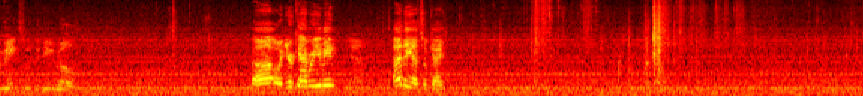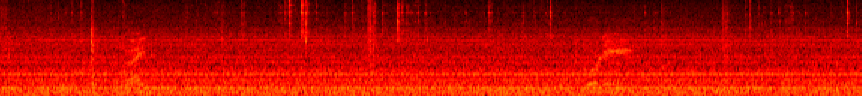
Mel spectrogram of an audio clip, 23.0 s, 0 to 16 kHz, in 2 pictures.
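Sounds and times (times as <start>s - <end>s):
cabin fans humming: 0.0s - 23.0s.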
